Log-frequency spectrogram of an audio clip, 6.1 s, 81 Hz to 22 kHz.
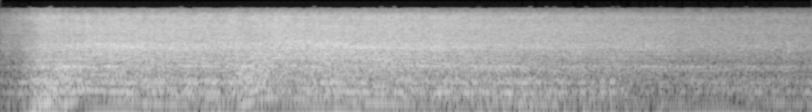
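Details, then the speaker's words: Healthy 2006 Pontiac GTO V8, six-speed manual, 36,000 miles, running after a new AC Delco plug in cylinder three; engine blips cleanly and settles to a smooth, even idle with no misses or knocks, fuel trims normal. "seems to be happy. So, we'll uh we'll test drive it when he gets back. It's It sounds really smooth."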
